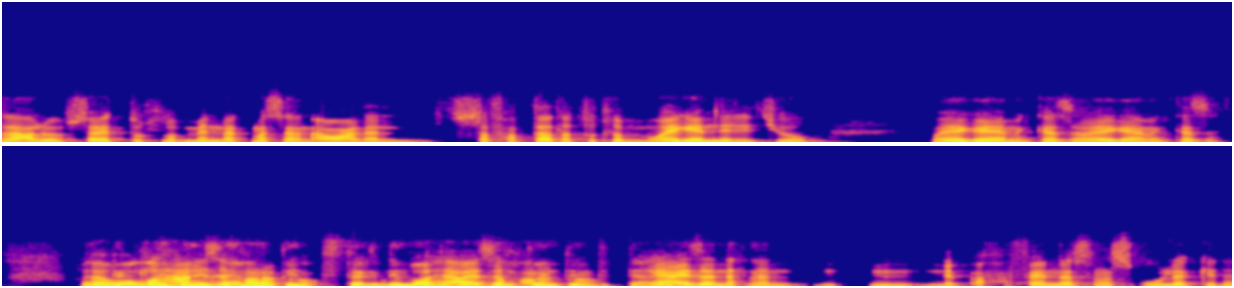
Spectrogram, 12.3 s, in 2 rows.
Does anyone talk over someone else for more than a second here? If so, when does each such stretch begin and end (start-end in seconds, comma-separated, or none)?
6.6-9.6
